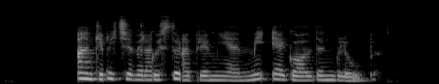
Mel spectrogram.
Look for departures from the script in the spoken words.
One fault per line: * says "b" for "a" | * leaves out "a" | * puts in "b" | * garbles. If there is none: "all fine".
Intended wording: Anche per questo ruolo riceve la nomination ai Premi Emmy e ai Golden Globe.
* leaves out "per questo ruolo"
* says "questo" for "nomination"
